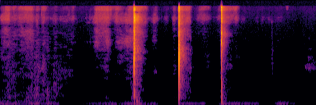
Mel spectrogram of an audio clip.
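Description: Three sharp, crisp slaps on a bottom land about half a second apart, each a loud smack over a faint low murmur, with brief quiet between them.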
